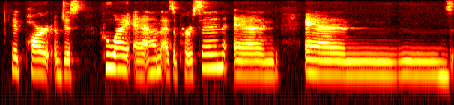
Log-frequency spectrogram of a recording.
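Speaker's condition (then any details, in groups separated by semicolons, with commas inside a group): Stuttering; stuttering since around age 3, past speech therapy, largely stopped talking for about 5 years; still stutters, including when saying own name; formerly hid stuttering by switching words, deep breaths, fillers like ums and ahs, avoided talking; repeated sounds, prolonged sounds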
